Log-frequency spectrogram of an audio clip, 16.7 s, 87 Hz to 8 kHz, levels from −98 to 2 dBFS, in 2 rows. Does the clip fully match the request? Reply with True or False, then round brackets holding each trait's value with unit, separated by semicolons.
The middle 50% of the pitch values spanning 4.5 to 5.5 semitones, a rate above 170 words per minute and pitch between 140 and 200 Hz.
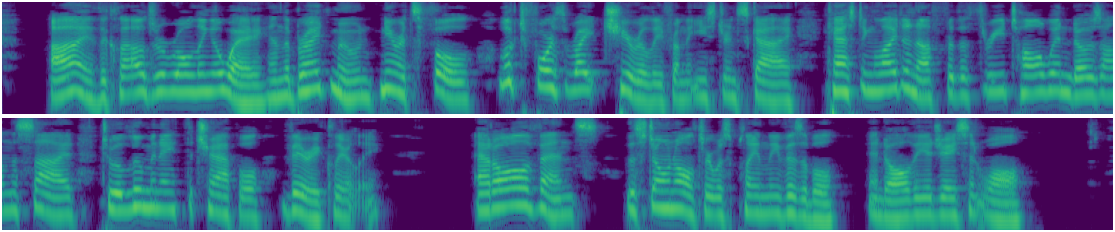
True (5.1 semitones; 185 wpm; 190 Hz)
